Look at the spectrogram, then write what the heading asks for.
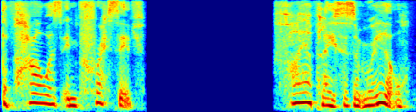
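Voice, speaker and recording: A woman's voice: medium pitch, slow pace, a little mellow, breathy edge, dry recording, clean studio sound. A woman voicing an adventurer's lines in a video game, with wry, understated asides and narration. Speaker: video game player character.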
